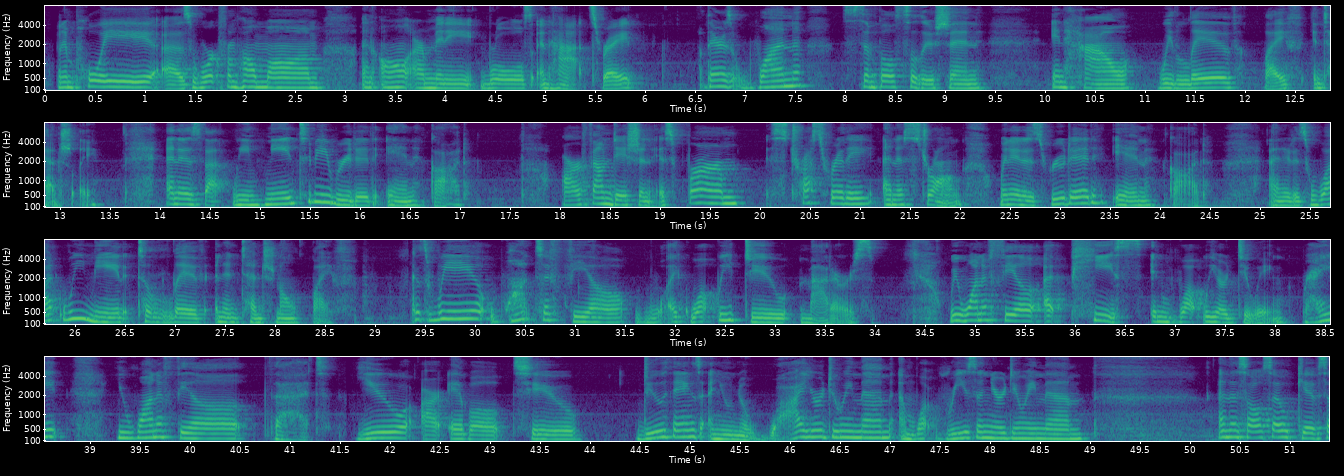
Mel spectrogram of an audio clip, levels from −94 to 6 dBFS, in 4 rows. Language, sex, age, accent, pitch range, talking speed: English, female, 30-49, American, 150-205 Hz, 130 wpm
